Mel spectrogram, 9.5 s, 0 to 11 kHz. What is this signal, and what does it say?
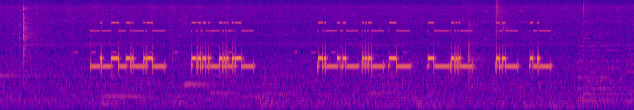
TTY/TDD text telephone tones (45.45 baud Baudot), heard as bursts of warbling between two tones, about 400 Hz shift, 1600 Hz centre, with the noise of a cafe. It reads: THE PREHISTORIC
